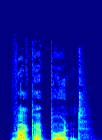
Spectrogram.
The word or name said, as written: vagabond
